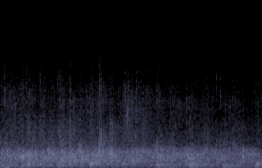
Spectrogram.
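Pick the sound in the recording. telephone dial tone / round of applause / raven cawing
round of applause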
